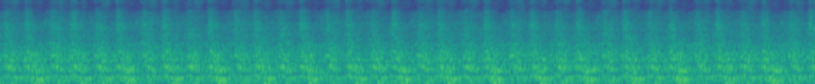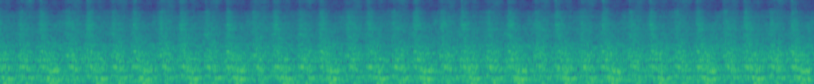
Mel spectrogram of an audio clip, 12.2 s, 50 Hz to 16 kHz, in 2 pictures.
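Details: 1974 (owner believes) VW Super Beetle sat 8 years, fuel line run into a jug to check flow while cranking: steady, unbroken starter cranking at about 86 compressions a minute with no fuel delivered. It cranks but won't fire; the owner suspects a bad fuel pump.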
